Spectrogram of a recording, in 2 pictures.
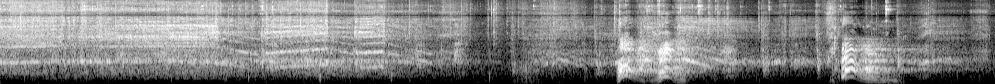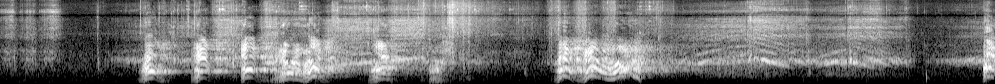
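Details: Samoyed chasing a remote-controlled car for exercise; scattered yelps and short barking bursts over a loud buzzing motor hiss, dog calls clustering in the middle and later stretches.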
